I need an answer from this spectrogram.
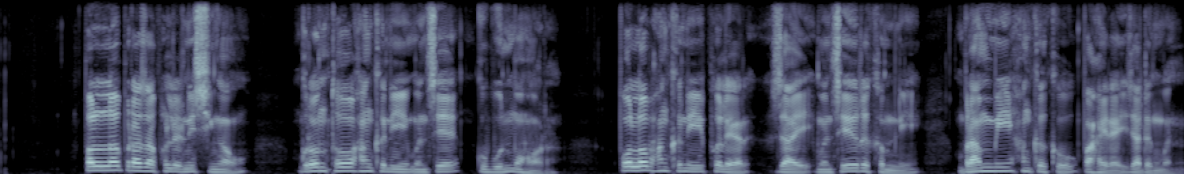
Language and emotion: Bodo, neutral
